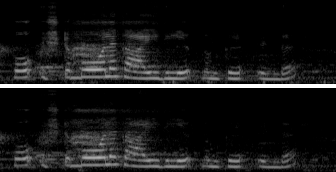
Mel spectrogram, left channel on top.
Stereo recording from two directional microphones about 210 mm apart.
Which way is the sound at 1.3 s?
25° left (ahead or behind).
